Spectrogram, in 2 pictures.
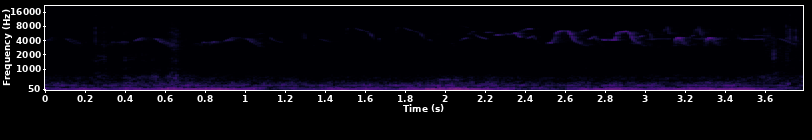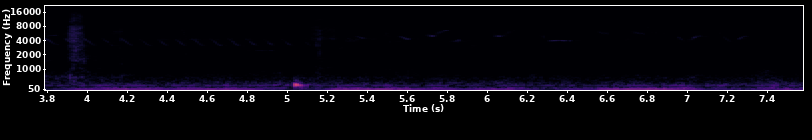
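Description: Faint birdsong: songbirds giving varied short whistled notes and a quick trill, over a steady low rumble of wind. A single light knock comes about five seconds in.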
